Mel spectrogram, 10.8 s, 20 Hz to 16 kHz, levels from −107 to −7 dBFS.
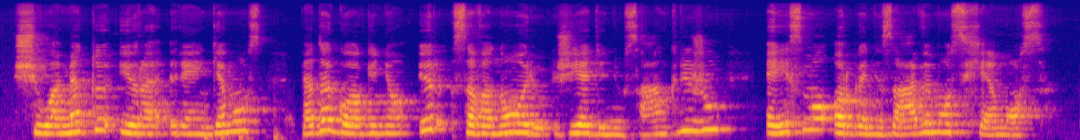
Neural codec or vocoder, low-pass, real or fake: none; 14.4 kHz; real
